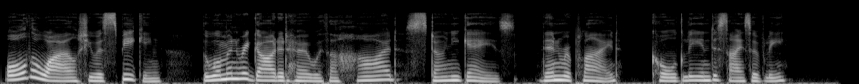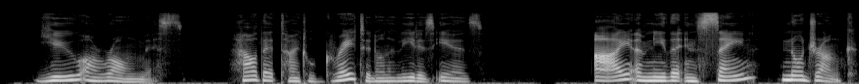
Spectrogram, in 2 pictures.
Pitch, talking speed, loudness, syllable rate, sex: 175 Hz, 120 wpm, -17 LUFS, 4.3 syllables/s, female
